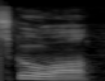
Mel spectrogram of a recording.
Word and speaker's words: Skule: It's pronounced school.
